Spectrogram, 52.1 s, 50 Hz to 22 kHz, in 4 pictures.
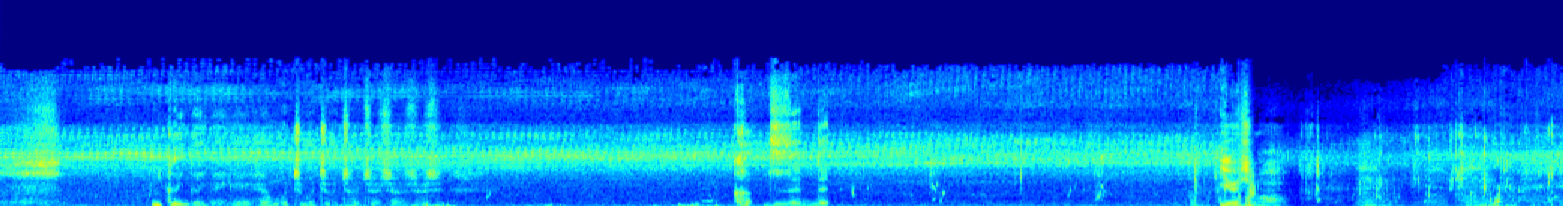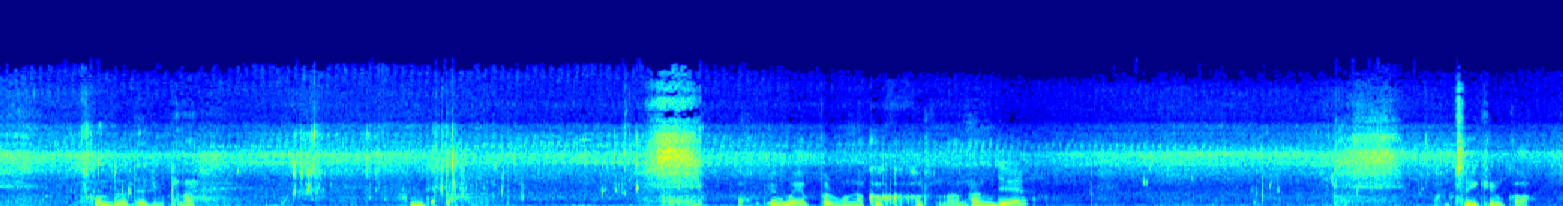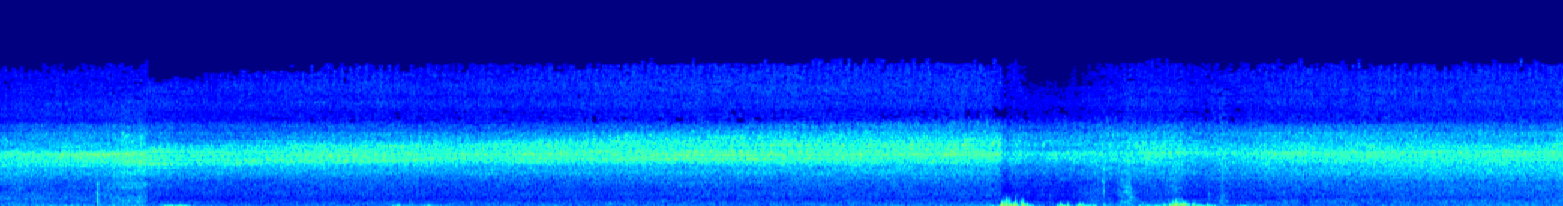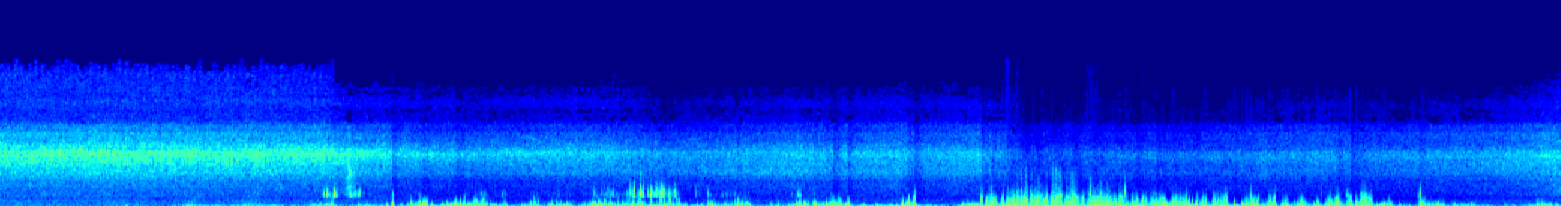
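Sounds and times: steady outdoor hiss: 0.0 - 52.0
wind buffeting microphone: 2.0 - 24.0, 25.0 - 28.0, 34.0 - 36.7, 40.0 - 52.0.

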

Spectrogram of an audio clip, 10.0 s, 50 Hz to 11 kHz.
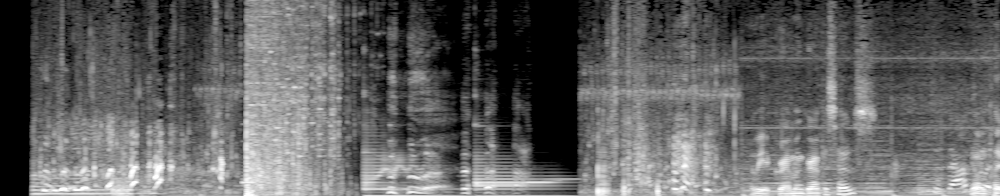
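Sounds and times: glass breaking crash: 2.4 - 3.9
boing sounds: 3.6 - 6.2.

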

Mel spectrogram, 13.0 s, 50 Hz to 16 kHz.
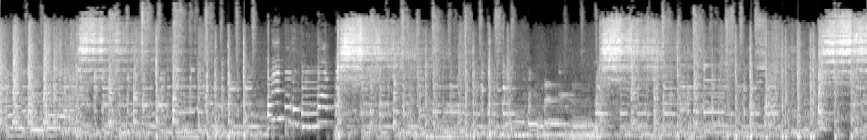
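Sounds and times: rock band playing: 0.0 - 13.0.

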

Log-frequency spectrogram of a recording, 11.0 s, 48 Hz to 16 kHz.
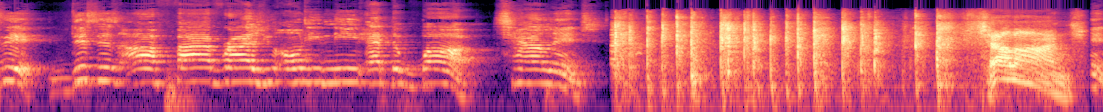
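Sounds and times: tap-dance steps on hard floor: 6.1 - 9.6.

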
